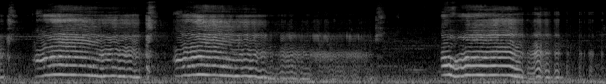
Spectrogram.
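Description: Three thin, high-pitched cry bursts with brief pauses between; a premature, low-birth-weight newborn crying.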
